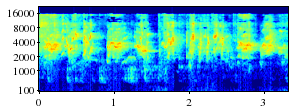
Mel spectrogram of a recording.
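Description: Pet budgerigars, a pair being watched for mating and egg laying, chirp and chatter close by in a rapid, continuous stream of high squeaky tweets and warbles, with no talking over them.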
